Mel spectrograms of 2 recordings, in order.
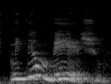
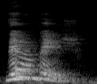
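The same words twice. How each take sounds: First: Loving request voice; gentle request. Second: Loud, firm order; bossy command. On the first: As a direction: ask sweetly for a kiss. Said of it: "Se você falar assim". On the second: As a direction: demand it with authority. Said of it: "Ou você falar assim". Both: Shown as a demonstration.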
